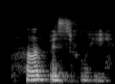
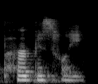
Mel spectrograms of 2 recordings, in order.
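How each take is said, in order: First: Said in the usual way. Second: "purposefully" said alone and set apart as the key word; keyword stress. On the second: Shown as a demonstration. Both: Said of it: "keyword here".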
